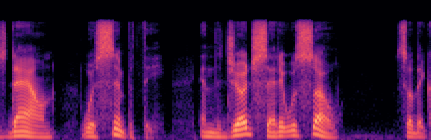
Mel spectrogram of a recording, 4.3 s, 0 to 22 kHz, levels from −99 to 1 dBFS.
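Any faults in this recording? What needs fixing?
Nothing in the speech recording needs fixing, as the signal shows no technical faults at any point.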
